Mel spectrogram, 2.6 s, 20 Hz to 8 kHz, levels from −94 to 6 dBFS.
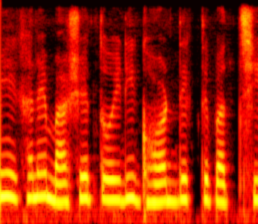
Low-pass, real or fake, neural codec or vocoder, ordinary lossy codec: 7.2 kHz; real; none; Opus, 64 kbps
